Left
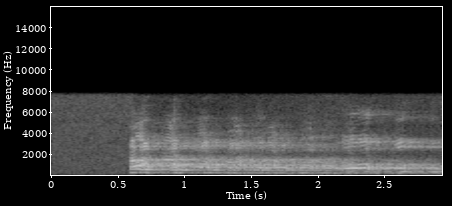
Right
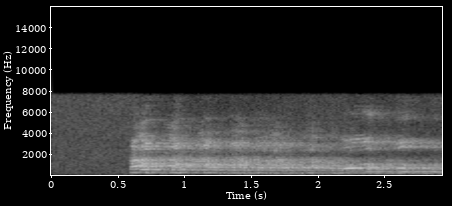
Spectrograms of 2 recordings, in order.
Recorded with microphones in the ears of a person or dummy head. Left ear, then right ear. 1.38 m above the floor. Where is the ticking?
No ticking in this recording.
